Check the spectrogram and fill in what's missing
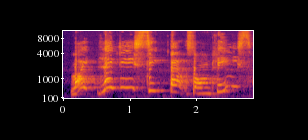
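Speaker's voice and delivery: high, slow call to the whole bus; bossy chairwoman addressing the bus. Acted. Chairwoman calling out orders to the ladies, high and slow. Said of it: "I called out".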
